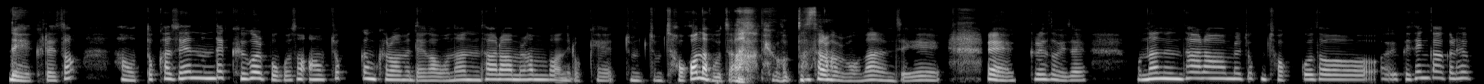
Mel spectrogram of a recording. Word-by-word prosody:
네. 185 -7 +3
그래서 190 - -4 0.4
'아 215 - 0
어떡하지?' 230 +6 -2
했는데 295 0 +2
그걸 275 0 +2
보고서 205 +2 -2
'아 225 -1 +1
쪼끔 280 -2 -1
그러면 215 -4 -1
내가 180 0 -3
원하는 205 +4 -1
사람을 230 0 +3
한번 220 - 0
이렇게 175 - -11
좀 185 -3 -7
좀 180 -2 -10
적어나 250 - +7
보자. 165 -2 -4 0.3
내가 185 -3 -4
어떤 205 +4 -2
사람을 220 -4 +4
원하는지.' 185 +1 -4 0.5
예. 195 -5 +4
그래서 230 -3 -1
이제 195 +1 -5 0.5
원하는 260 +3 +5
사람을 275 -2 0
쪼끔 260 -1 -6
적고서 220 0 -3
이렇게 235 0 -6
생각을 295 -2 -3
해 290 0 -5
220 Hz, 315 characters per minute, -21 LUFS, 195-260 Hz, 0.5 s, 적어나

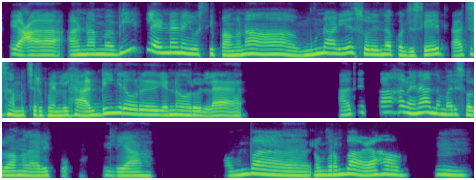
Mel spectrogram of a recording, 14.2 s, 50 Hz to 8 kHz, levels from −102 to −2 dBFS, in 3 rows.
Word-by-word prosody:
யா 180 - +4 0.6
நம்ம 200 0 +2
வீட்ல 380 - -4
என்னன்னு 260 -1 +2
யோசிப்பாங்கன்னா, 195 -1 0 0.6
"முன்னாடியே 235 +3 +1
சொல்லியிருந்தா 200 -1 +2
கொஞ்சம் 155 -3 -2
சேத்தாச்சும் 190 -1 -2
சமைச்சிருப்பேன்ல." 165 -2 -1 0.2
அப்படீங்கிற 230 +9 +2
ஒரு 195 - +1 0.2
எண்ணம் 185 -1 +1
வரும் 165 -2 +1
இல்ல. 145 - 0 1.3
அதுக்காக 280 +6 -6
வேணா 255 +4 +2
அந்த 240 -4 +2
மாரி 195 0 -1
சொல்லுவாங்களா 165 -3 +1
இருக்கும், 155 0 -7 0.4
இல்லையா? 150 0 -1 0.9
ரொம்ப, 190 +7 0 0.6
ரொம்ப, 175 +1 +1
ரொம்ப 210 +2 +2
அழகா 190 +4 +1 0.5
ம். 170 -2 -2
190 Hz, 115 wpm, -23 LUFS, 165-225 Hz, 1.3 s, யா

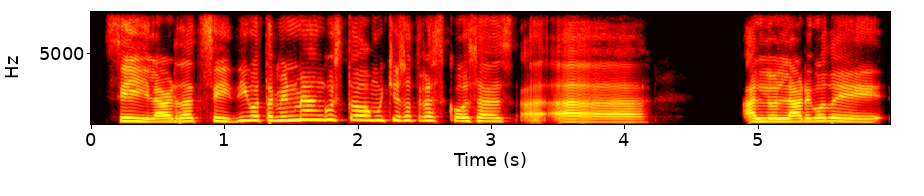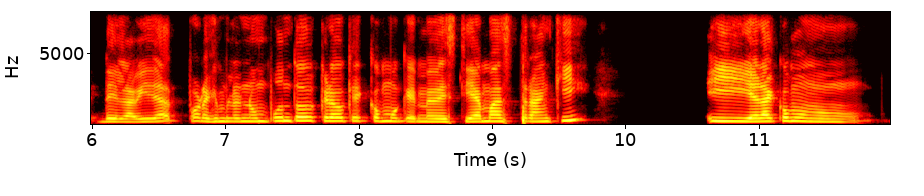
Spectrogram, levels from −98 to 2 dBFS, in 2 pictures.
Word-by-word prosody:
Sí, 235 -3 +2
la 210 - +2
verdad 220 +2 +1
sí. 240 -3 -1
Digo, 300 +3 +1
también 290 +1 +3
me 335 - +5
han 335 0 +2
gustado 325 -1 -1
muchas 300 -1 -2
otras 285 -2 -3
cosas 240 -2 -2
a 185 - -1
a 185 - -20 0.7
a 210 - +1
lo 215 0 +2
largo 215 +2 +3
de 220 -2 -1
de 210 +1 -1
la 195 -1 0
vida. 215 +7 -2
Por 250 -2 -3
ejemplo, 220 0 -3
en 225 - -3
un 230 +1 -2
punto, 260 +2 +1
creo 250 -1 +3
que 250 0 -6
como 245 -1 -3
que 230 - -1
me 210 -1 -2
vestía 210 +1 +1
más 230 0 +1
tranqui 250 +10 0 0.8
y 240 -2 +4
era 230 +1 +6
como 230 0 -3
230 Hz, 185 wpm, -22 LUFS, 215-260 Hz, 0.8 s, era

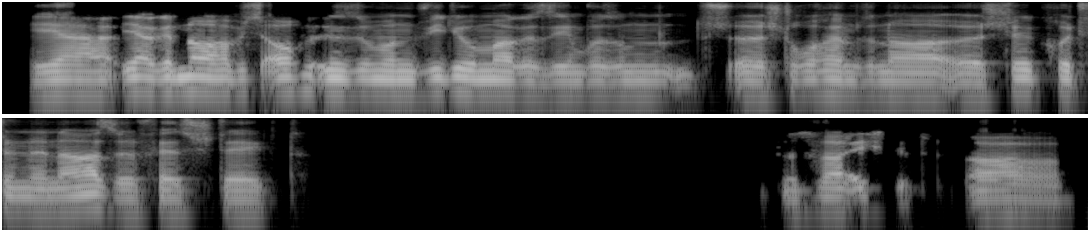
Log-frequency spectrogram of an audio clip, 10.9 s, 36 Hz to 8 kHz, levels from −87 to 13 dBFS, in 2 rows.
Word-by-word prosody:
Ja, 95 +1 +3
ja, 105 0 +5
genau, 105 0 +5
habe 100 -1 +1
ich 100 - -3
auch 105 +1 +3
in 100 -4 +1
so 100 +1 -2
'n 95 -1 +1
Video 105 0 +2
mal 95 -1 +4
gesehen, 90 0 -3
wo 90 - -3
so 85 - -5
'n 90 -3 -7
t - - -3
äh, 90 -1 +1
Strohhalm 95 0 -2
so 90 - -9
'ner, 90 -1 +1
äh, - - -2
Schildkröte 100 +1 -2
in 90 - -5
der 90 -1 -2
Nase 95 -1 +2
feststeckt. 80 -1 -5 2.4
Das 80 -1 -12
war 90 0 +2
echt - - -5
jetzt - - -20 0.2
oh. 80 -1 -2
90 Hz, 170 wpm, -23 LUFS, 90-100 Hz, 2.4 s, ja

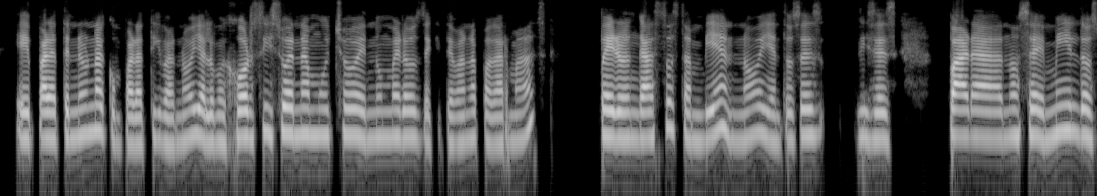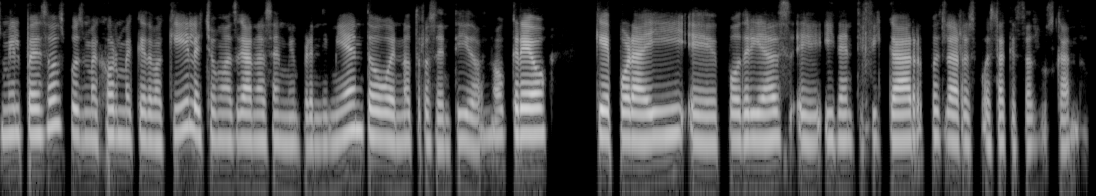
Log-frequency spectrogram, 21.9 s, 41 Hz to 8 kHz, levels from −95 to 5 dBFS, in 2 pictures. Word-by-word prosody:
eh, 190 - +2
para 195 0 +5
tener 200 +2 -1
una 235 +1 +3
comparativa, 170 0 -2
¿no?, 180 +3 -4
y 215 - +2
a 195 - +4
lo 180 - +1
mejor 195 +3 +2
sí 225 -1 -4
suena 220 0 +3
mucho 215 0 -1
en 195 -1 -1
números 200 0 -2
de 175 -2 -5
que - - -30
te 175 - -4
van 175 +2 -4
a 195 - -2
pagar 175 -1 -2
más, 235 - -5 0.5
pero 200 -2 +6
en 195 0 -4
gastos 195 +6 +2
también, 190 +2 -1
¿no?, 205 +4 -3
y 205 - -2
entonces 190 +4 -3 0.3
dices: 195 -1 -3 0.5
"Para, 205 -2 +6
no 205 +1 -3
sé, 210 -4 +2
1000, 230 +4 -1
2000 215 +1 -1
pesos, 220 +6 0
pues 215 -4 -2
mejor 195 +2 -3
me 200 -1 -4
quedo 185 -2 -2
aquí, 215 +8 -3
le 225 -4 +2
echo 195 -1 -5
más 185 0 -5
ganas 185 -1 0
en 180 -1 -5
mi 175 - -6
emprendimiento 185 +6 -1
o 190 - +2
en 180 0 -4
otro 185 0 -7
sentido", 165 +1 -5
¿no?, 210 0 -6
creo 215 0 +6 0.5
que 205 -2 +5
por 195 0 +2
ahí, 200 +3 +2
eh, 175 -1 -1
podrías, 185 +1 0
eh, 175 -1 -3
identificar 185 0 -1
pues 200 -2 -5
la 185 -2 +2
respuesta 175 0 -6
que 165 - -11
estas 160 +2 -9
buscando. 170 +9 -9
195 Hz, 185 wpm, -23 LUFS, 185-210 Hz, 0.5 s, pero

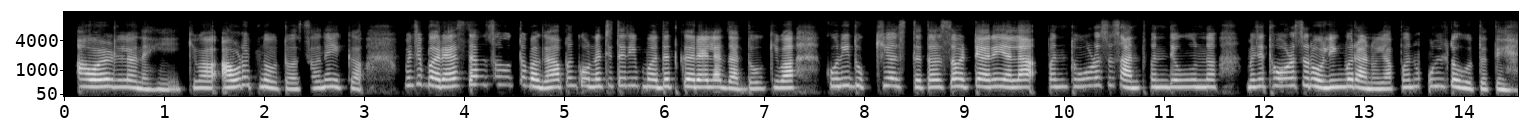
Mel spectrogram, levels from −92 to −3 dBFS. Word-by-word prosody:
आवडलं 270 -2 +4
नाही 195 -1 -3
किंवा 240 -1 0
आवडत 275 +4 +3
नव्हतं 230 -6 -2
असं 225 +4 -6
नाही 270 0 -2
का. 205 -3 -4 0.4
म्हणजे 320 +3 -5
बऱ्याचदा 295 0 +3
असं 340 0 -12
होतं 330 -1 -10
बघा, 255 -3 +3
आपण 310 +4 -1
कोणाची 290 -1 -2
तरी 310 0 -4
मदत 275 0 +1
करायला 260 -1 +4
जातो 215 0 -1
किंवा 240 -1 +4 0.4
कोणी 290 +1 -2
दुःखी 295 0 -6
असतं, 270 -3 -2
तर 265 - +3
असं 265 +2 0
वाटतं, 280 0 +1
अरे 265 +1 +3
याला 260 -1 +5
आपण 275 +1 -2
थोडंसं 305 +3 -6
सांत्वन 260 -2 +1
देऊन 260 0 -1
म्हणजे 265 +1 -4
थोडंसं 300 +1 -1
रोलिंगवर 265 0 +3
आणूया. 210 -3 +2
पण 260 +1 -4
उलटं 280 -1 -2
होतं 215 -4 -1
ते. 195 - +1
265 Hz, 165 wpm, -24 LUFS, 250-290 Hz, 0.4 s, याला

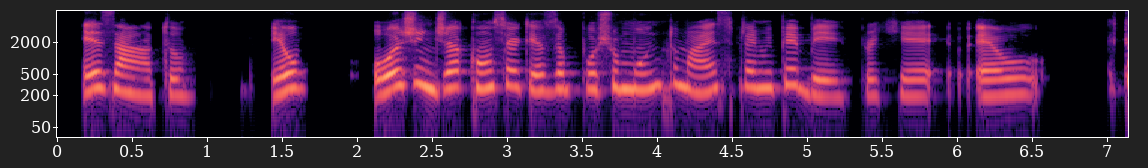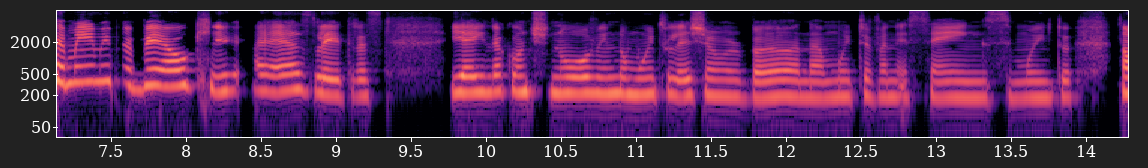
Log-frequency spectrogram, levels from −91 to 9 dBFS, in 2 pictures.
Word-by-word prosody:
Exato. 220 -6 +2 0.5
Eu 255 +7 +4 0.4
hoje 345 -9 +6
em 295 - +6
dia, 275 +3 +4
com 275 -1 +2
certeza, 265 -4 0
eu - - -5
puxo 265 +2 -2
muito 270 +4 0
mais 255 0 -1
para 290 -1 -3
MPB, 260 - -1
porque 195 0 -6 0.2
é 195 0 +3
o 210 - -4 0.4
e - - -19
também 360 0 +4
MPB 340 -5 +1
é 295 -1 +6
o 310 +1 +3
quê? 245 -3 -3
É 240 -1 +2
as 255 -1 -1
letras, 195 -2 0 0.4
e 230 0 +3
ainda 230 +1 +2
continuo 235 -2 -2
ouvindo 220 0 +1
muito 215 0 -3
Legião 200 0 -1
Urbana, 185 0 -2
muito 190 +2 -8
Evanescence 185 -1 -7
muito 185 +1 -8 0.3
então - - +1
230 Hz, 150 wpm, -23 LUFS, 195-270 Hz, 0.5 s, hoje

